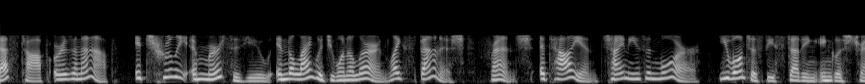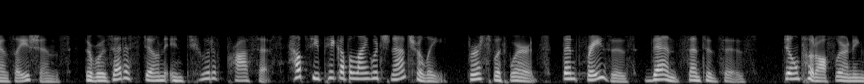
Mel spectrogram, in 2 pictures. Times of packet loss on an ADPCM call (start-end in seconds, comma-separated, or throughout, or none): none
